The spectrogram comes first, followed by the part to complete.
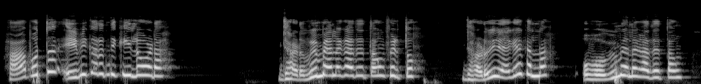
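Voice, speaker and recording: A woman's voice: very high voice, very animated, a little fast, a little mellow, dry recording, pitched above the performer's own voice. A woman voicing a sarcastic middle-aged father with a Punjabi accent, teasing his daughter.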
